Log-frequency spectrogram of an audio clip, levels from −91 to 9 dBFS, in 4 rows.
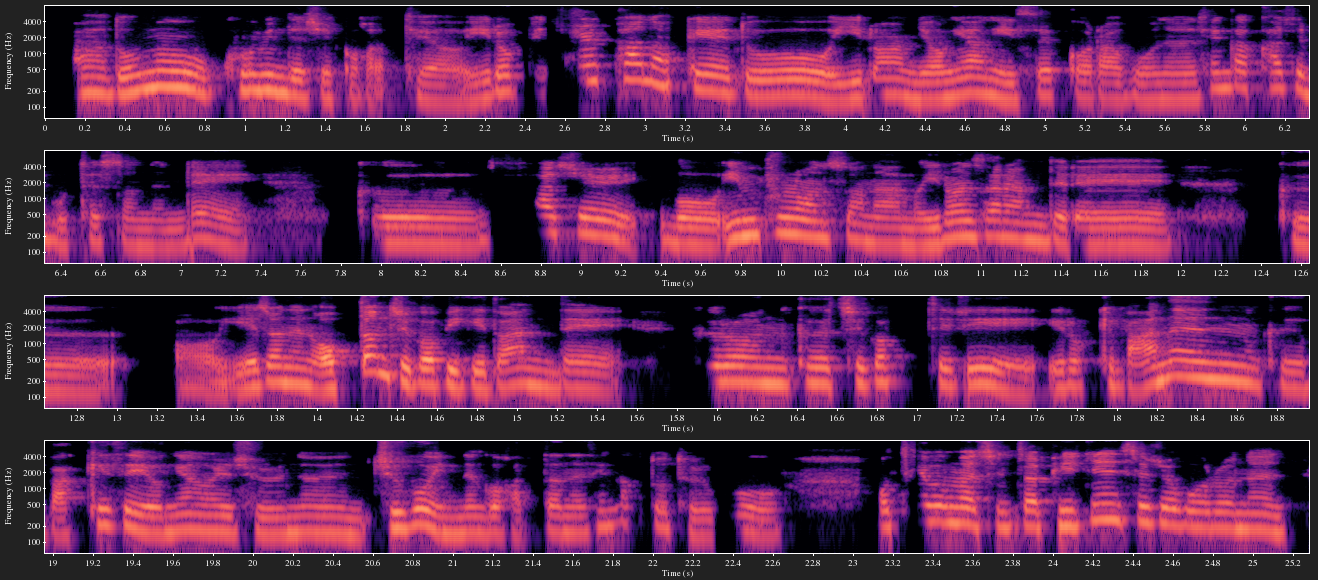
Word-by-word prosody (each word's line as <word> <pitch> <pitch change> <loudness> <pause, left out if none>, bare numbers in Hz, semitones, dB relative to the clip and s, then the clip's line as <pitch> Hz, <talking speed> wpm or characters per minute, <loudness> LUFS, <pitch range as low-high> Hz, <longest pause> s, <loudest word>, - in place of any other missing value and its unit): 아 185 -1 0
너무 205 +1 +4
고민되실 180 -8 +1
것 - - -7
같아요. 135 -3 -5
이렇게 195 +7 -2 0.2
출판업계에도 200 - +2
이런 150 +2 -2
영향이 160 +3 +1
있을 165 +4 -3
거라고는 140 -1 -4
생각하지 225 +1 -3
못했었는데 140 -1 -6 0.5
그 145 -1 0 0.3
사실 225 -8 +1
뭐 140 -2 +2
인플루언서나 190 -6 +1
뭐 135 -1 -4
이런 185 +7 +2
사람들의 145 -8 -1 0.5
그 135 - -5 0.3
어 - - -6
예전에는 175 +1 +2
없던 150 - +5
직업이기도 165 - +4
한데 155 -4 -1 0.4
그런 185 -3 +2
그 180 -1 +1
직업들이 175 -5 0
이렇게 160 +2 -3
많은 210 +1 +3
그 150 -2 -6
마켓에 165 +7 +1
영향을 160 +1 0
주는 150 -1 -4
'주고 190 +2 +4
있는 150 -1 -2
것 150 - 0
같다.'는 150 0 -6
생각도 205 +1 -8
들고 135 0 -7 0.5
어떻게 190 +6 -4
보면 225 -3 +4
진짜 195 -1 +1
비즈니스적으로는 195 -6 +1
170 Hz, 285 characters per minute, -23 LUFS, 150-195 Hz, 0.5 s, 없던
